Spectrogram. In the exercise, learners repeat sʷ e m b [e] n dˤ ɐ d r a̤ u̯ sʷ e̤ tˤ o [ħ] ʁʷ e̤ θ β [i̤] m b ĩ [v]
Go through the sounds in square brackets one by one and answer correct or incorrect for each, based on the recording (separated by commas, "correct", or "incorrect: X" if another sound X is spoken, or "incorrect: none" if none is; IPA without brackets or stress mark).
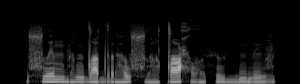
incorrect: e̤, correct, correct, correct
